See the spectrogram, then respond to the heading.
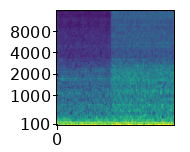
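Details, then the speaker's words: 1966 Chevrolet C10 inline six with header and dual exhaust, 56,940 miles believed original, heard with the hood up at idle: low, even rumble with a steady beat, no knocks or misses; smooth, tight runner. "Alright, look at this smooth runner. Nice and tight too."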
